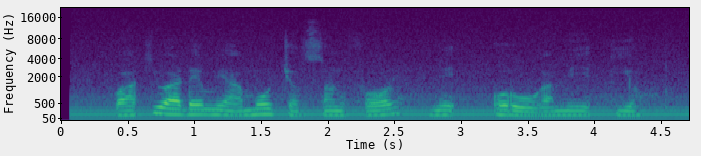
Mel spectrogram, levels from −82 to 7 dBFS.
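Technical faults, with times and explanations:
No technical faults can be heard in the speech recording, and the signal stays steady and continuous throughout.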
